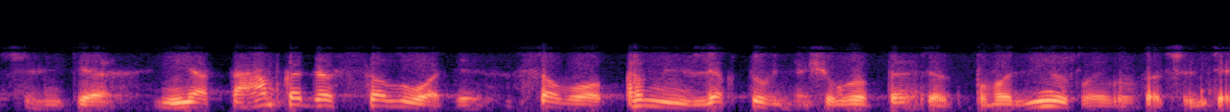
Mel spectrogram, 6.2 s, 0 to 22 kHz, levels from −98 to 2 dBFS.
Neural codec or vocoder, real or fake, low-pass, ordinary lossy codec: none; real; 5.4 kHz; MP3, 48 kbps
